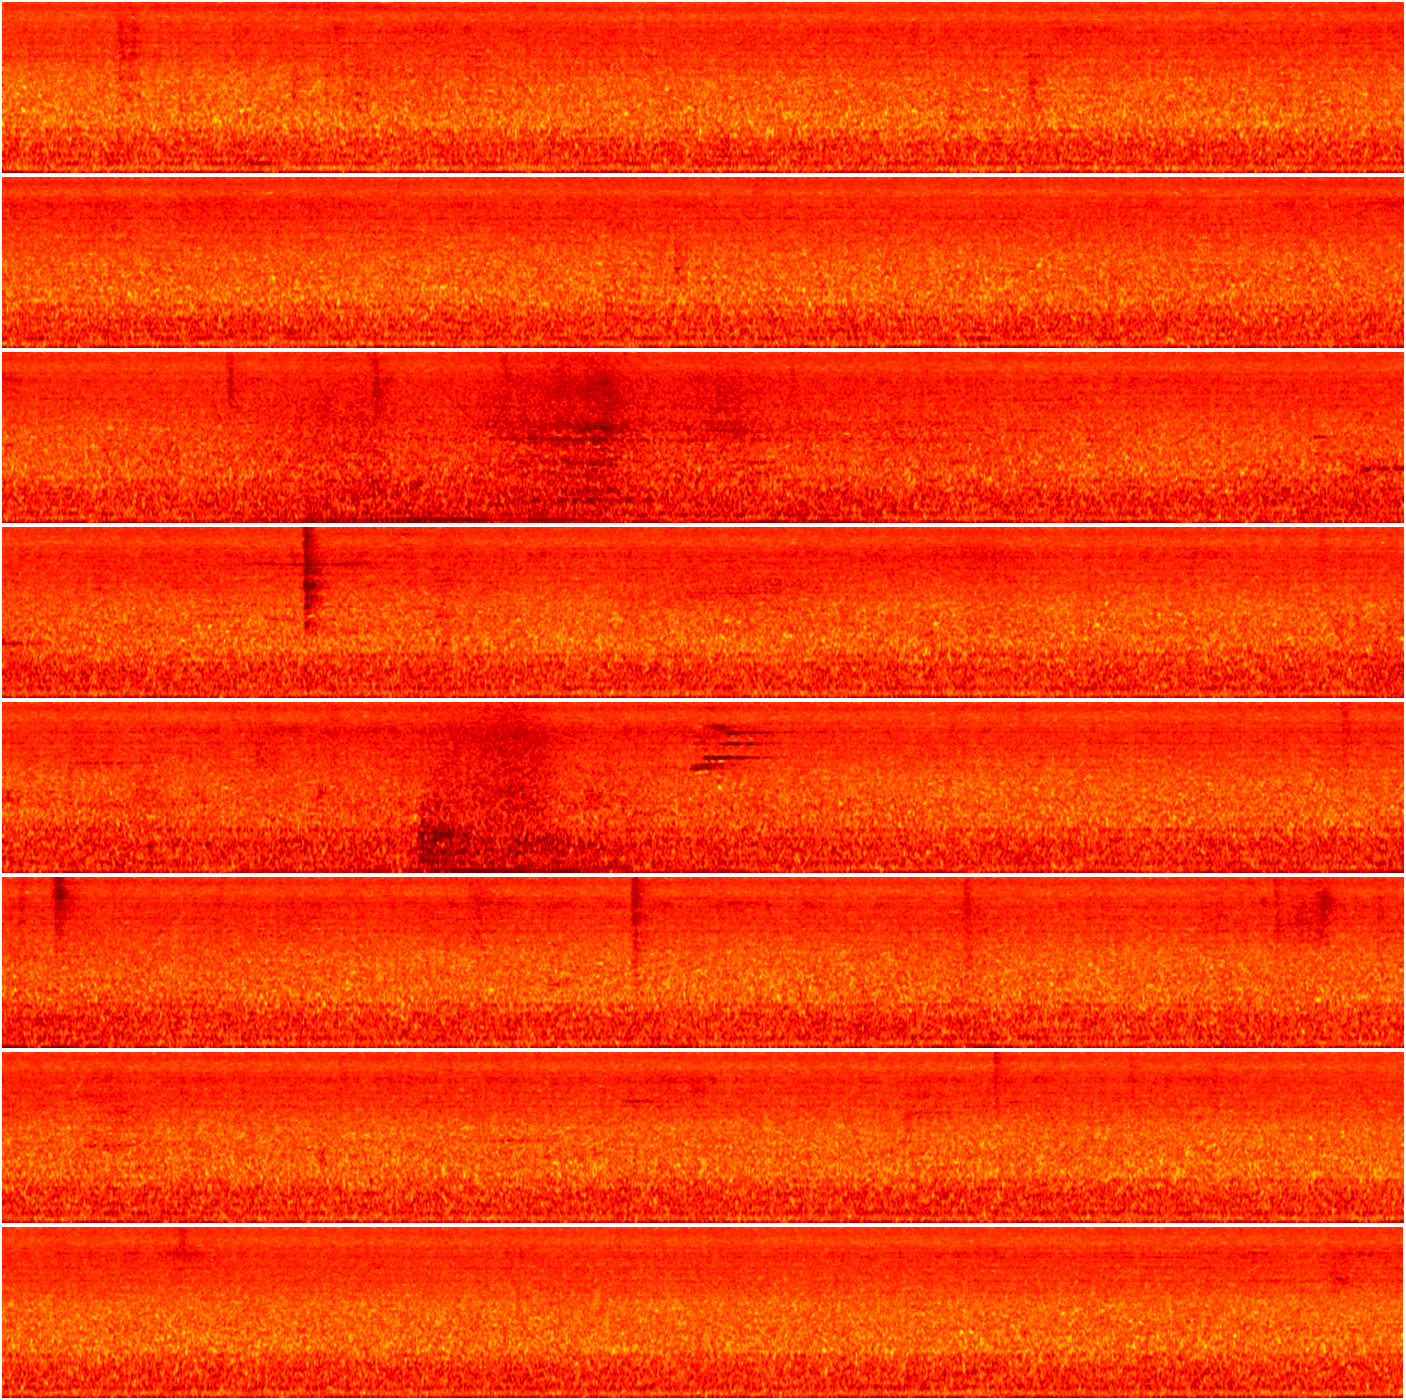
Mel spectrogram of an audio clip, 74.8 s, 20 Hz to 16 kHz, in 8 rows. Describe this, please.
indoors empty bar noisy ambient 1
empty, indoors, noisy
